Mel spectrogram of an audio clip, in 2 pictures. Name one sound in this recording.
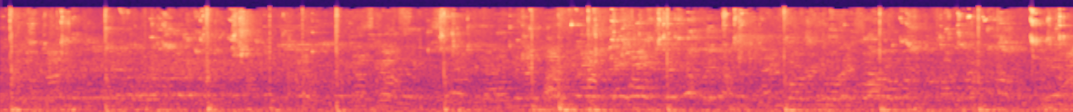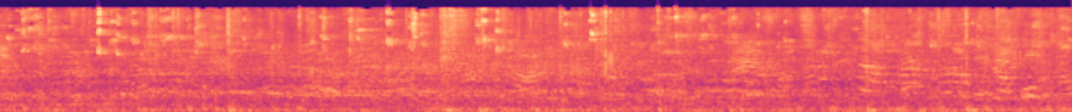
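A crowd of spectators chatters nearby.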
